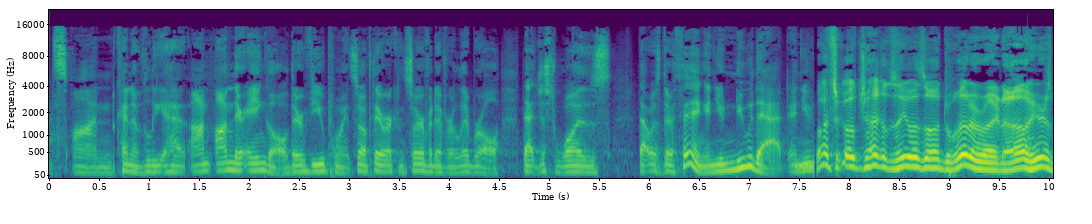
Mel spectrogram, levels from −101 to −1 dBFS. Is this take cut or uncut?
cut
